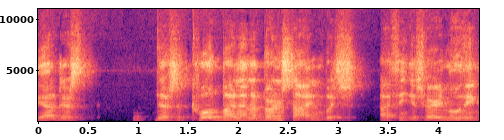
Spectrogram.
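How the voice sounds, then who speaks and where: A man is talking. He speaks with a Dutch accent. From Netherlands. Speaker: composer and conductor. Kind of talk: video call talk. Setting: video call.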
